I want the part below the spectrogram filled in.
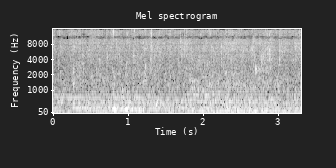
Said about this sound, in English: Here's the front view of the water fountain.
